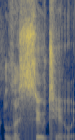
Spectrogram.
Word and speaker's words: Lesotho: The country we'll be learning about this week is Lesotho, is how it is pronounced.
